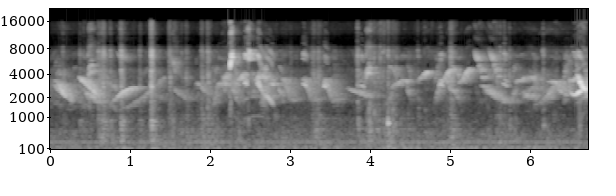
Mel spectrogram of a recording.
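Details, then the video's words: Captive Green-winged saltators from Brazil, grego mole and boiadeiro styles singing against each other to warm up birds. Quieter, crowded tangle of swooping whistles and short notes with faint clicks beneath, ending in a sharp loud phrase. "Disputa para ESQUENTAR TRINCA FERRO (Grego mole x boiadeiro)"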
